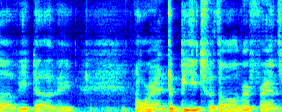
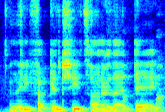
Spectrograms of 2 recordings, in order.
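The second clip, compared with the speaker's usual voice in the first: normal talking voice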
